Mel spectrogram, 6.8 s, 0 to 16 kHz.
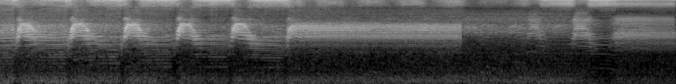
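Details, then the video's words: Shrill cicada song captured with a Galaxy S24 Ultra: five sharp pulsing surges roughly every half second, then a continuous high whine that briefly drops in loudness and returns as a steady, slightly higher buzz. "매미 울음"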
